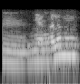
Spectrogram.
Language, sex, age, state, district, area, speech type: Malayalam, female, 30-45, Kerala, Idukki, rural, conversation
